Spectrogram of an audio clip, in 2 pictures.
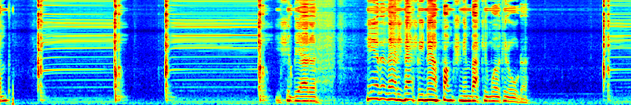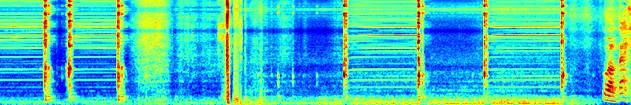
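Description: An electric pump motor hums in short bursts, switching on and off.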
